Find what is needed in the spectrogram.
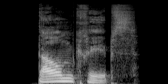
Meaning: intestinal cancer
- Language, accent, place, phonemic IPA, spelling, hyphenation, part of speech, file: German, Germany, Berlin, /ˈdaʁmˌkʁeːps/, Darmkrebs, Darm‧krebs, noun, De-Darmkrebs.ogg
